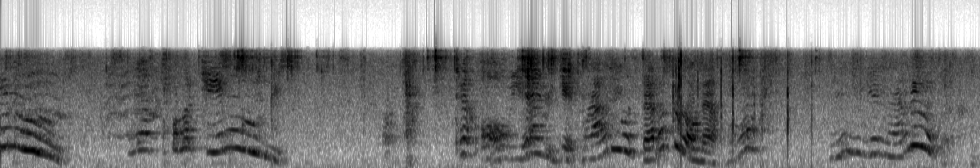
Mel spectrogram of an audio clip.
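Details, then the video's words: Japanese Chins at play indoors: Mia, a rescue from Japanese Chin Rescue, NC, two days in her new home, with Bella, Phatboy and foster Flynn. Rising-and-falling whiny yips and grumbles repeat in bursts, with people talking throughout. "Japanese Chin playing with other Chins"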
